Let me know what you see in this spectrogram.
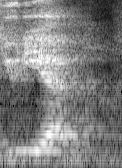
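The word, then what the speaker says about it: Euodia: It says, I urge Euda and I urge Suntihe to be of the same mind in the Lord. We could also do the English pronunciation, Euda or Syntyche, to be of the same mind in the Lord.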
